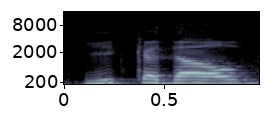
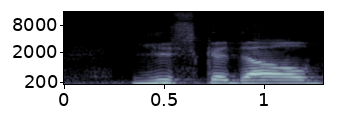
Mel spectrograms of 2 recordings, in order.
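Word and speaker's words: יִתְגַּדַּל: But the very recitation of those words, Yitkadal v'Yitkadash Shemei Rabbah, or an Ashkenazic pronunciation, Yiskadal v'Yiskadash Shemei Rabbah, touches the Jew in a way that the translation of the words cannot touch.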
